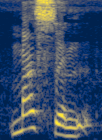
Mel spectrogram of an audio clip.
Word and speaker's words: muscle: Now see the words where C is silent. See the words muscle, seen.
